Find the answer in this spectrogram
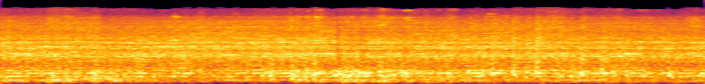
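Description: Freight train tank cars rolling over a steel girder bridge: a steady, loud rumble and clatter of steel wheels on the rails.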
